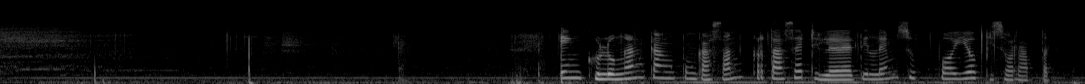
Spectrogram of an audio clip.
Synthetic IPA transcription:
ʔɪŋɡ̥ṳluŋankaŋpuŋkasankərt̪aseɖ̪̥i̤leɾɛt̪ilɪmsupɔjɔb̥i̤sɔrapət̪̚

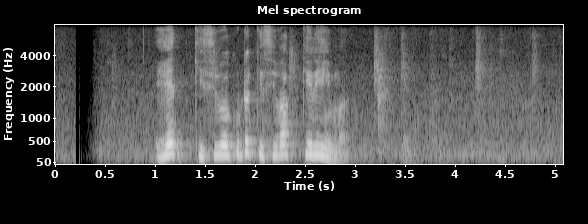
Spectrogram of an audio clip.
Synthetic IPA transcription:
eɦet̪kisiʋəkuʈəkisiʋakːiɾiːmə̰

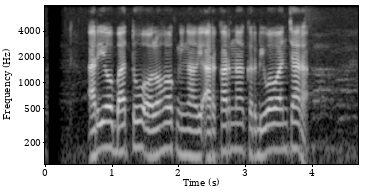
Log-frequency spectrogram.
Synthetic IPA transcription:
ʔaɾiɔbat̪uɔlɔɦɔk̚niŋaliʔarkarnakɨrdiwawaɲt͡ʃaɾa̰

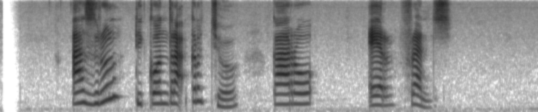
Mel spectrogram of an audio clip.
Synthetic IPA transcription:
ʔazɾʊld̪̥i̤kɔnt̪ɾa̰ʔkərd̥ʒ̥ɔ̤ | kaɾo | ʔɛrfɾans

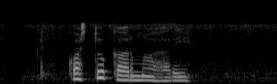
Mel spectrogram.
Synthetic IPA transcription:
kʌst̪okʌrmʌɦʌɾe

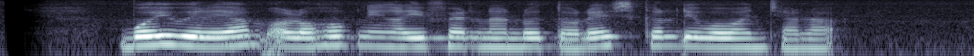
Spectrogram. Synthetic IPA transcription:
bɔiwiliamɔ̰lɔɦɔk̚niŋalifɛrnandɔt̪ɔɾɛskɨrdiwawaɲt͡ʃaɾa

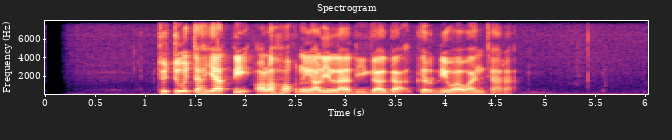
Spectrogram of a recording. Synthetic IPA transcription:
t͡ʃut͡ʃuːt͡ʃaɦjat̪iʔɔlɔɦɔk̚nialiladiɡaɡa̰kɨrdiwawaɲt͡ʃaɾa̰

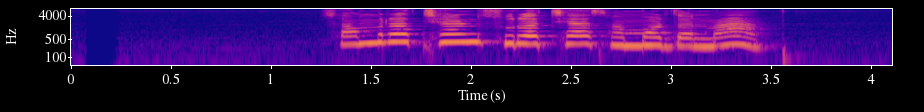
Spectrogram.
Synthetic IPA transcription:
sʌmrʌtt͡sʰjʌɳsuɾʌk̚t͡sʰjasʌmːʌrd̪ʱʌnma

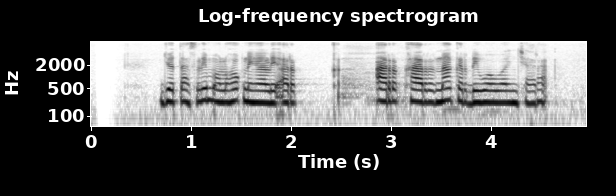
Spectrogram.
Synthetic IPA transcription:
d͡ʒɔt̪aslimɔlɔɦɔk̚niŋali | arkʰarnakɨrdiwawaɲt͡ʃaɾa

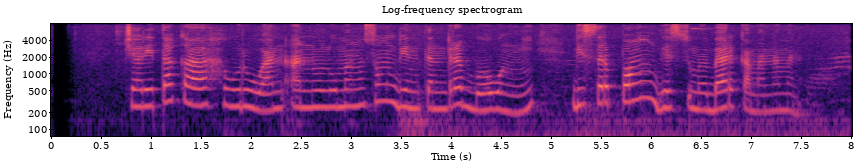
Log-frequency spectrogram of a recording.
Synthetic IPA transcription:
t͡ʃaɾit̪akalahwuɾuana̰nulumaŋsʊŋdint̪ənrəbɔwəŋidisərpɔŋɡəsːuməbarkamanaman

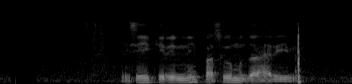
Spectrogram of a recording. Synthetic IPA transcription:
esiikiɾinːepasuʋmud̪aːɦæɾiːmə̰

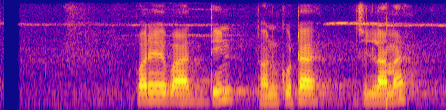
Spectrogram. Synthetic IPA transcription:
pʌɾebad̪d̪ind̪ʱʌnkuʈad͡zilːama

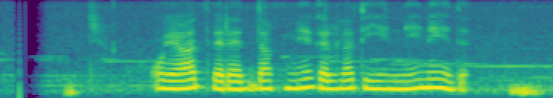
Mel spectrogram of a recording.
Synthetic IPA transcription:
ʔojaːt̪ʋæɾæd̪ːaknejːkəɾəlat̪ijenːeːneːd̪ə

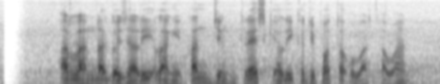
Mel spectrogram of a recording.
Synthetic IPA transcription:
ʔarlandaɡozalilaŋit̪and͡ʒɨŋɡɾɛskɛlikərdipɔt̪ɔkəwart̪awan

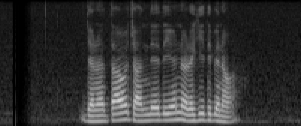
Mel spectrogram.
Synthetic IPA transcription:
d͡ʒɐnət̪aːʋət͡ʃand̪eːd̪ijunːəɾəkit̪̬ibenɐʋa̰

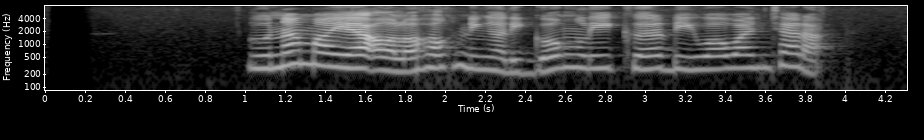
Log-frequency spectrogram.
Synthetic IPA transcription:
lunamajaɔlɔɦɔk̚niŋaliɡɔŋlikɨrdiwawaɲt͡ʃaɾa

